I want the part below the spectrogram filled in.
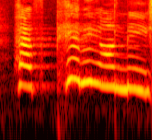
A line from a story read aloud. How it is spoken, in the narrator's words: cried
